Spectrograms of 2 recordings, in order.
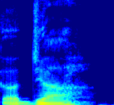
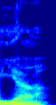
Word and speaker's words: Yah: To pronounce the Hebrew words, you wouldn't say, mainly focusing on Yah and Wa. All right, it would be no Jah. It would be Yah.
